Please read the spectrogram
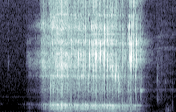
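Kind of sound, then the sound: food or drink, loud slurping of coffee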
